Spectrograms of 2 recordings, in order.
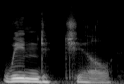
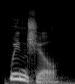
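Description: First: The D at the end of wind is pronounced. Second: The D at the end of wind is dropped. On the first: "I pronounced it in a very careful way there" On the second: "We don't really pronounce the D"

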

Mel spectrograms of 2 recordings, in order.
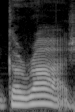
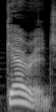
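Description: First: The word carries the American stress pattern. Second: The word carries the British stress pattern. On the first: This is how Americans say it. "whereas we Yanks say" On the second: This is how the British say it. "The British, for example, say"

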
